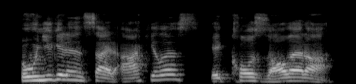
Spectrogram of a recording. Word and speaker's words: Oculus: um well that's so is it ocula or oculus oculus how do you spell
